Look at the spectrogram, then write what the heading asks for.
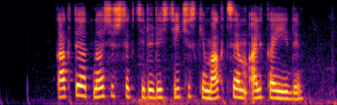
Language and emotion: Russian, neutral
